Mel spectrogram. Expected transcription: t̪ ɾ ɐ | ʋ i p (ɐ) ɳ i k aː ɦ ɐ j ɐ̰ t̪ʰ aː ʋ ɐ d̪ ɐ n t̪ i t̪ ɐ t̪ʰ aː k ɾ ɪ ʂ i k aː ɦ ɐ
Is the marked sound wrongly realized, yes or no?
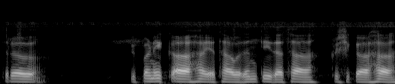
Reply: no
